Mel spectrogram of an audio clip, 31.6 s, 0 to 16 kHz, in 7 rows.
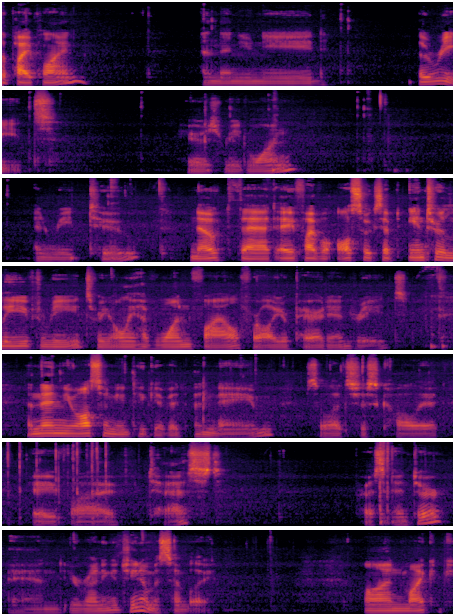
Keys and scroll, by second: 21.1 typing, 22.4-23.3 typing.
